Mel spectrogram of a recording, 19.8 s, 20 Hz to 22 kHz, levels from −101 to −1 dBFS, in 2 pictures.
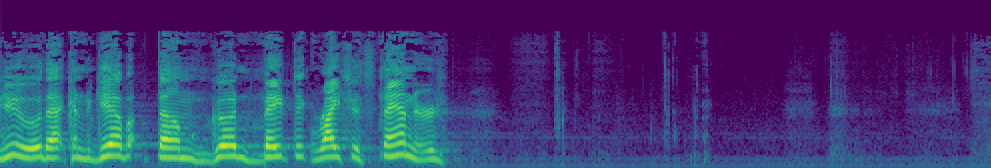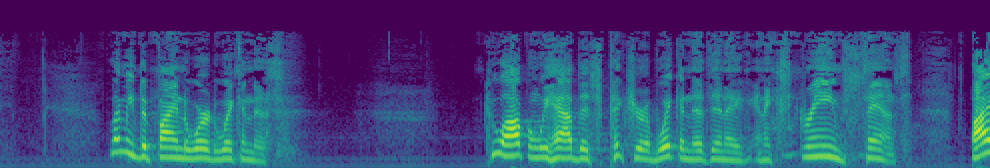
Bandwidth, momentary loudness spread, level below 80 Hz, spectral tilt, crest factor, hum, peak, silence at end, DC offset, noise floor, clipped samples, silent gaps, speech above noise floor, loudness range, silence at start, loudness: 11.5 kHz; 15 LU; -68 dBFS; -5.5 dB/octave; 20 dB; 60 Hz at -60 dBFS; -2 dBFS; 0 s; under 0.1%; -71 dBFS; under 0.1%; none; 50 dB; 10 LU; 0 s; -20 LUFS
